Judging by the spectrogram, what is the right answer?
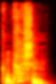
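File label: "concussion", British English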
